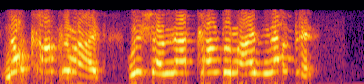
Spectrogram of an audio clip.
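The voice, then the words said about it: Imitation of a past guest's voice. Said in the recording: “let me do my best imitation of him”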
